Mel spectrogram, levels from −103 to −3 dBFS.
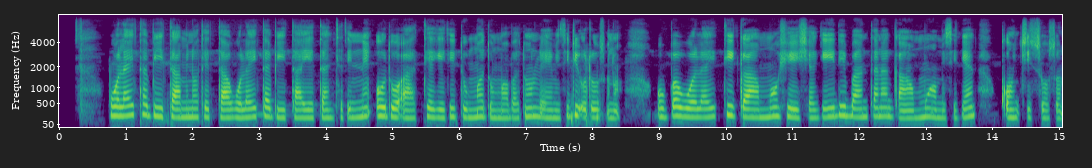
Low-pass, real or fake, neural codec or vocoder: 7.2 kHz; real; none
